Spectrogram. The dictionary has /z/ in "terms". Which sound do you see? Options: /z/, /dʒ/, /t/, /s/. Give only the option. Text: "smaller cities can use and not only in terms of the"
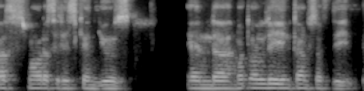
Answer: /s/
